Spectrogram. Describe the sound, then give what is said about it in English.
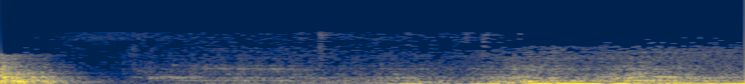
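A car engine, with a man riding in the boot, rumbles low and steady, then revs up louder near the end with a deep, rising growl as the car is to be driven to a nearby scrapyard; no voices are heard. “Oh, yes, evidently what's going to happen is that the car is going to be driven to a nearby scrapyard”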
